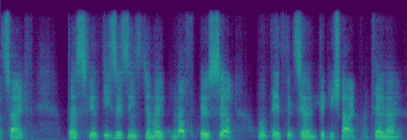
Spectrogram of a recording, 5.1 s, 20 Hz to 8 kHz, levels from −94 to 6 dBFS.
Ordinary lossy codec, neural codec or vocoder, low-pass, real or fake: none; codec, 16 kHz, 0.5 kbps, FreqCodec, smaller model; 7.2 kHz; fake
